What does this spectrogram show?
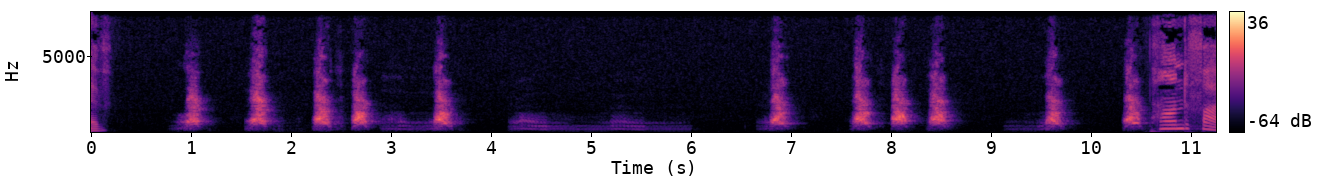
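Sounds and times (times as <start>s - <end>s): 
speech: 0.0s - 0.2s, 10.7s - 11.2s
Australian terrier barking: 0.8s - 4.5s, 6.7s - 8.8s, 9.4s - 10.6s
Australian terrier low rumbling growls: 0.8s - 10.5s.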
